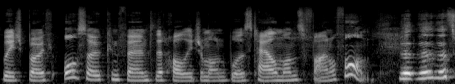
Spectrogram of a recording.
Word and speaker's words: Holydramon: So, of course, it's Holydramon, yay! So, I think you need to pronounce it the way you've written it down.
